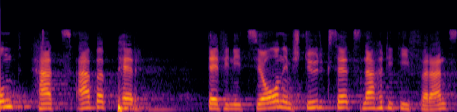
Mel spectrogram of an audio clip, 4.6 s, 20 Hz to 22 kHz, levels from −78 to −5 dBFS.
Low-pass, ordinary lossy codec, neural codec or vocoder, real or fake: 7.2 kHz; none; none; real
